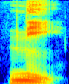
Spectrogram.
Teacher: Feel that dip? That's the third falling rising tone.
